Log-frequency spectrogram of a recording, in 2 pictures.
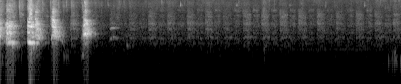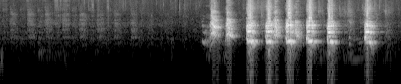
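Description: A dog barking in short runs of sharp barks: a few at the start, then a long pause, then a quick run of about ten barks near the end.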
